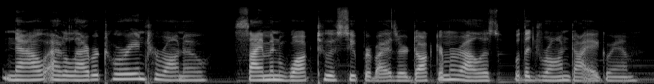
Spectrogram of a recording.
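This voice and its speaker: A woman's voice: mid-range voice, steady tone, normal speed, faint music behind. A woman delivering scripted narration for a radio drama.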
